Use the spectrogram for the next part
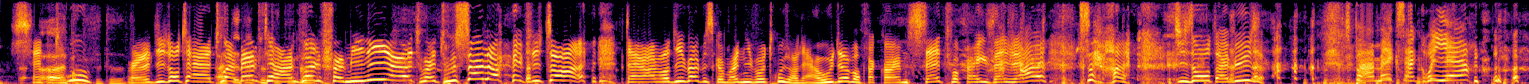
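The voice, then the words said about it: Puppet character voice. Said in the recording (French): “Tu fais aussi la voix de Joe la chaussette.”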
